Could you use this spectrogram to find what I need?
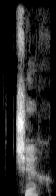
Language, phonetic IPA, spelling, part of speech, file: Ukrainian, [t͡ʃɛx], чех, noun, Uk-чех.ogg
- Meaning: male Czech (person)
